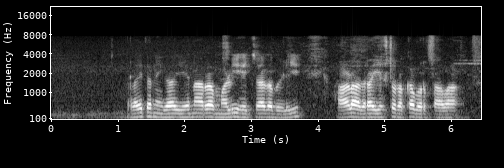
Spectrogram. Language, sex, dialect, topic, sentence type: Kannada, male, Northeastern, agriculture, question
